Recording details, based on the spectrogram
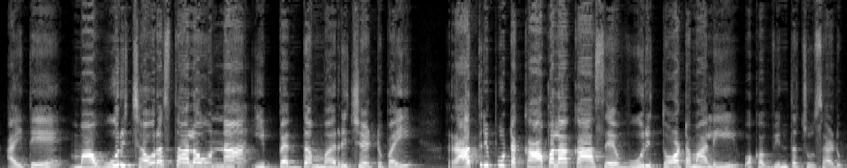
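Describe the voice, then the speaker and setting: A woman voicing a clever, bold young village wife in an animated story. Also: high voice. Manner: confident, clear explaining.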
